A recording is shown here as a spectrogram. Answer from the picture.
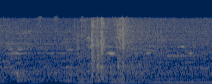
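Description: Log loader's engine running steadily, heard from inside the cab as a low drone, with a quick run of sharp knocks about two seconds in as the grapple works the pine logs.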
